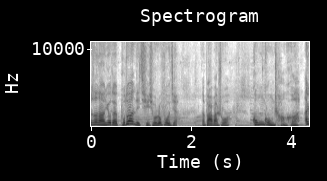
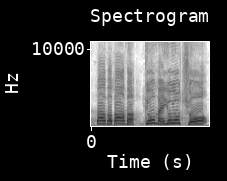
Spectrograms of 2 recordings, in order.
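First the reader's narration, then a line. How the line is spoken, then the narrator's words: Child speaking. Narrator (Chinese): 儿子说了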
